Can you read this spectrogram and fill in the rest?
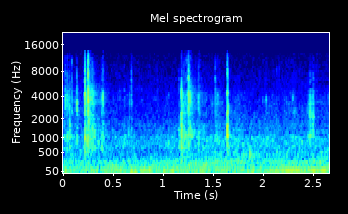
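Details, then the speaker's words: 2012 Chevy Camaro clock spring, wheel removed and spun by hand, gives sharp irregular popcorn-like pops and clicks. It was turned too far while the steering column was disconnected for a motor replacement and is believed to cause the airbag light: broken clock spring. "it sounds like popcorn is being made and that is not a sound you want coming from your clock spring"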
